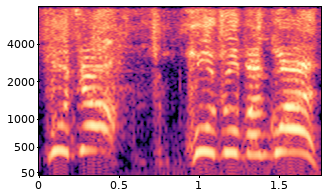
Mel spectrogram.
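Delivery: high, loud cry for protection; panicked command. Acted. Official calling guards to shield him, panicked shout.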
